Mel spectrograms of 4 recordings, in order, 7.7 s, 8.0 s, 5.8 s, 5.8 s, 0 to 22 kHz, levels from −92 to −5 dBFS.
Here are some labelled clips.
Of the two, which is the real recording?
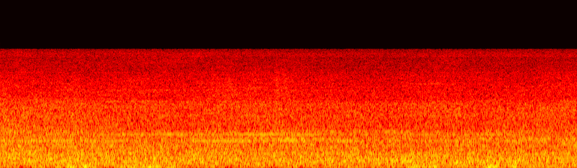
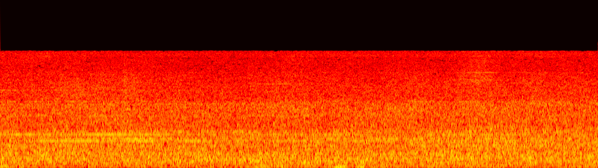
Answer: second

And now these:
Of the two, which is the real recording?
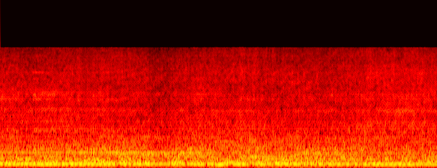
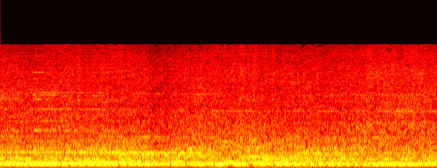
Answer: second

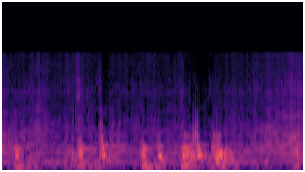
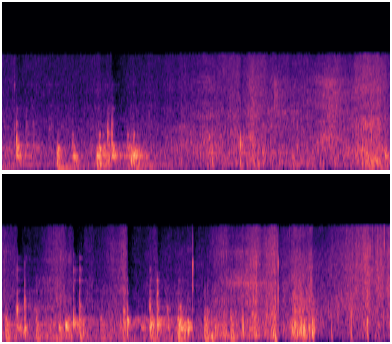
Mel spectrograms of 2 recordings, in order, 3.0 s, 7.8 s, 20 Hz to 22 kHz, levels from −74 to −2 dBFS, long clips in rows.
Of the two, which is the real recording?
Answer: second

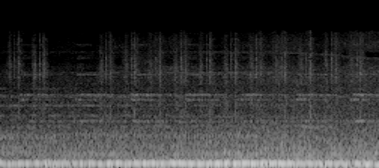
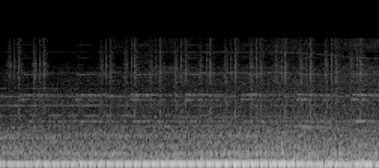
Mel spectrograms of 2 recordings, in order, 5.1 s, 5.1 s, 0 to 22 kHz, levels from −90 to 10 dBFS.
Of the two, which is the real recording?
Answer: second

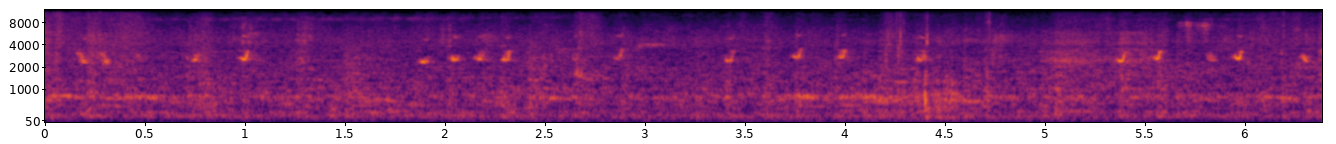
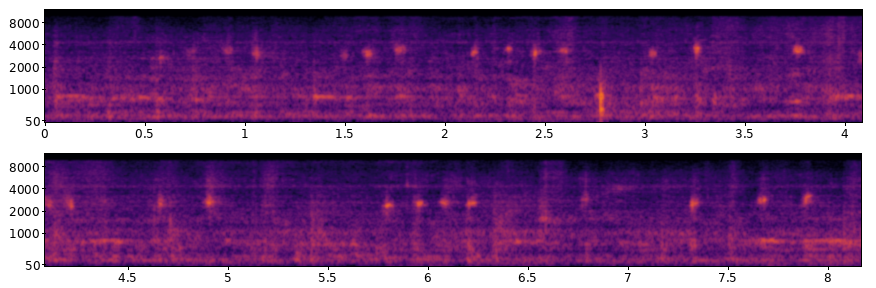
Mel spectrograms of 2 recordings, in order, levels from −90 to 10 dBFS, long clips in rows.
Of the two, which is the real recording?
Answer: first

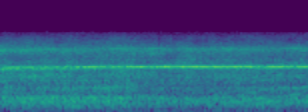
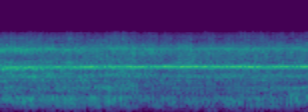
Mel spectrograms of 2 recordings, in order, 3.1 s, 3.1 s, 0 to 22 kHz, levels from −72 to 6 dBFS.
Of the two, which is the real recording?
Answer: first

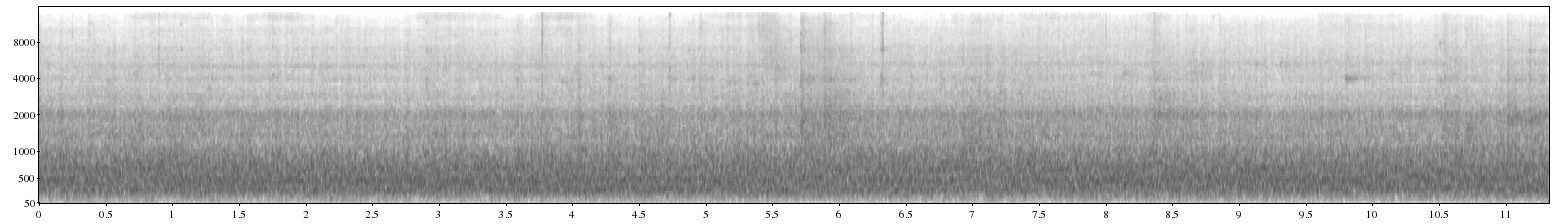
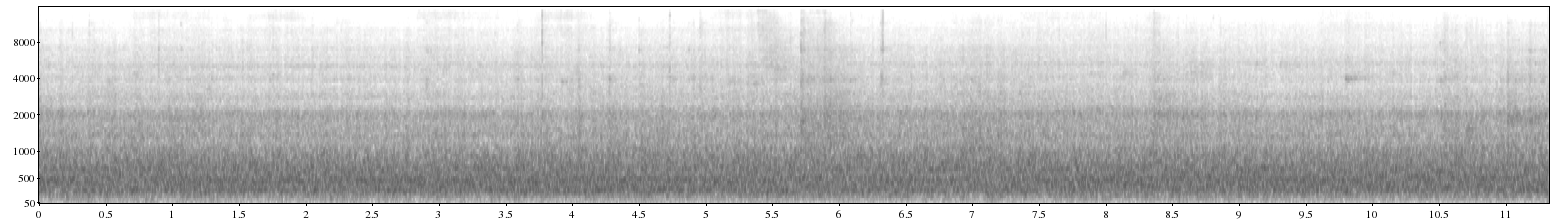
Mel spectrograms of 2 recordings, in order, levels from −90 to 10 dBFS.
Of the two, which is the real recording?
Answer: first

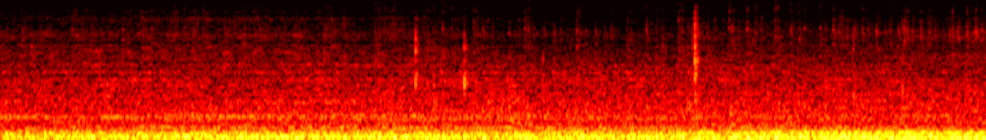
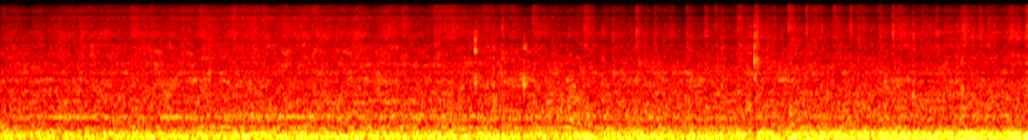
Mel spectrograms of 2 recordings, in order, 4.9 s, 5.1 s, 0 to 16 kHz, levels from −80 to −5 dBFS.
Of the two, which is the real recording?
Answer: first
